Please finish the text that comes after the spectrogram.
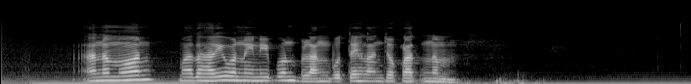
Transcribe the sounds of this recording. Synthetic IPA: ʔa̰nəmɔnmat̪aɦaɾiwənəinipʊnbəlaŋput̪ɪhlant͡ʃoklat̪̚ənəm

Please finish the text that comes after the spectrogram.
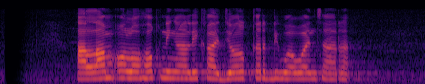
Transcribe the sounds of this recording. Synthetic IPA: ʔalamʔɔlɔɦɔk̚niŋalikad͡ʒɔlkərdiwawaɲt͡ʃaɾa

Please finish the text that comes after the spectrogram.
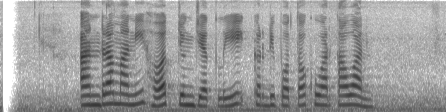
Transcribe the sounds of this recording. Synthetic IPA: ʔandɾamaniɦɔt̪̚d͡ʒɨŋd͡ʒɛt̪likɨrdipɔt̪ɔkuwart̪awan

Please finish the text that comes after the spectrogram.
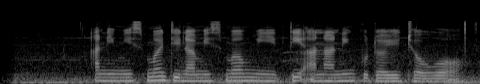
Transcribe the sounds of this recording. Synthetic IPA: ʔanimisməd̪̥i̤namisməmit̪iʔa̰nanɪŋpuɖ̥ɔ̤jid̥ʒ̥ɔ̤wɔ̰

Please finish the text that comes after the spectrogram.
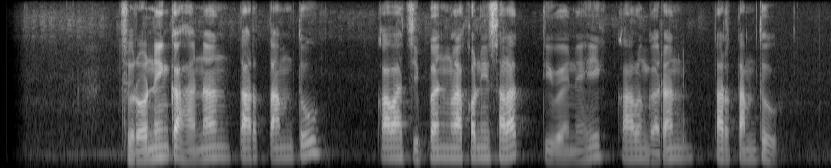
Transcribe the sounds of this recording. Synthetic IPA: d̥ʒ̥o̤ɾonɪŋkaɦanant̪art̪amt̪u | kawad̥ʒ̥i̤b̥a̤nŋəlakɔnisalat̪̚d̪̥i̤wɛnɛɦikaluŋɡaɾʔant̪art̪amt̪u

